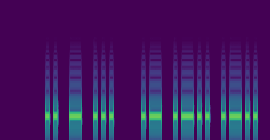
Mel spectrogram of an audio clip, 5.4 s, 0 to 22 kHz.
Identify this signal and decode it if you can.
Morse code, heard as a keyed tone, about 15 wpm, 700 Hz. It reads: ITS ALL
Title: Sentences from Top 1000 Words - Review Part 2 - 15wpm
